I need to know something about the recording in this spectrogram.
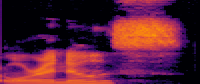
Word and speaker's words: Uranus: It's not Uranus. It's Uranus. Even though I think Uranus is closer to the actual pronunciation, right? Or Oranos.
